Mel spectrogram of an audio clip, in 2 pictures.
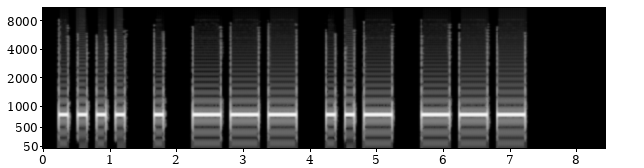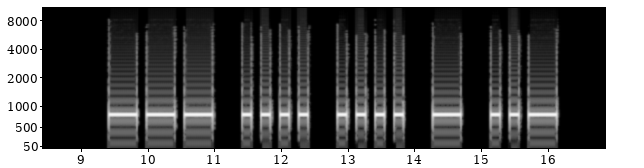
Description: Morse code, heard as a keyed tone, about 8 wpm, 800 Hz. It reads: HEOUO OHHTU
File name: CW / DET / 1 3 1500C S B 8wpm 4141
